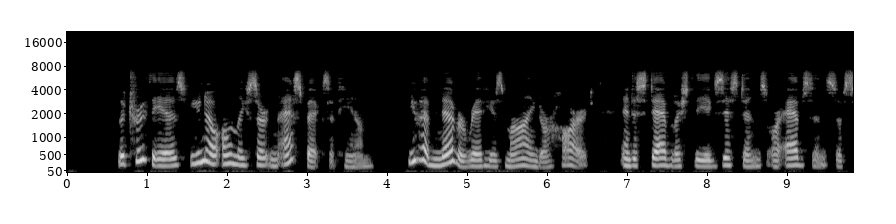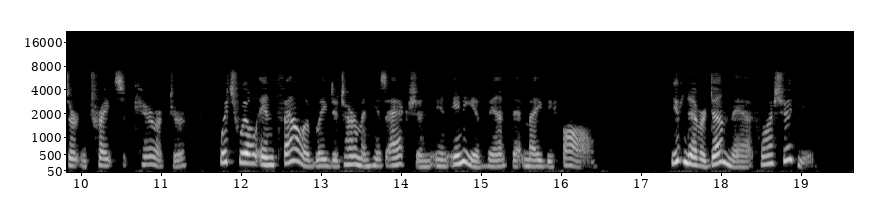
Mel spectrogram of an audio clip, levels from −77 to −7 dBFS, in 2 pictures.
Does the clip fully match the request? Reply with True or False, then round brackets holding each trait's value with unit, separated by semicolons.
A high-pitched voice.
True (200 Hz)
